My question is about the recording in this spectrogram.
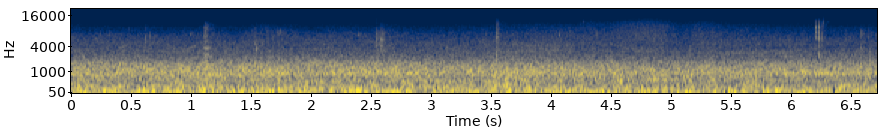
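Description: Steady rushing outdoor background noise, with a few faint clicks.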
